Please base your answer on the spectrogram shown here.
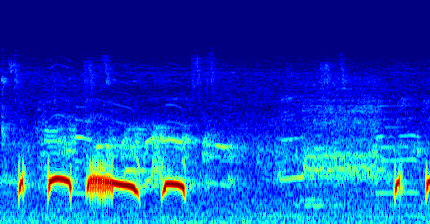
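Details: Lure spotted dove cooing in the morning to provoke wild birds into fighting: a run of four hollow, arched coos with one longer middle note, a pause, then two more coos starting.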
